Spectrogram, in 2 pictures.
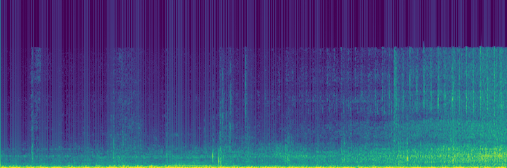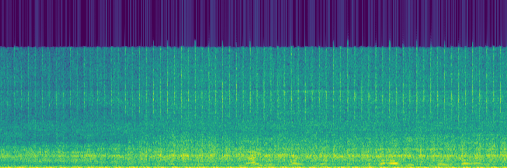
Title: Bad idle, crank vent to intake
